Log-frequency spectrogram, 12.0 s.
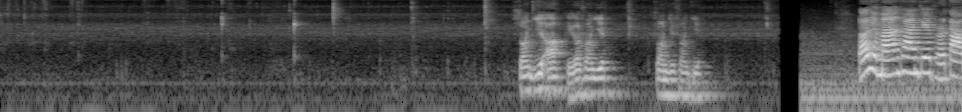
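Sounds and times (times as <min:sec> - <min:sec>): wet chewing sounds: 0:00.0 - 0:06.4.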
